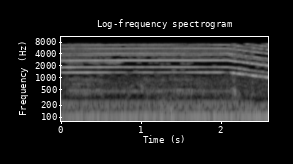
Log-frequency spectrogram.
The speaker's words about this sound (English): As the siren sounds for quarter time here at St Mary's Oval in Geelong.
